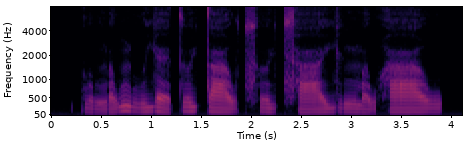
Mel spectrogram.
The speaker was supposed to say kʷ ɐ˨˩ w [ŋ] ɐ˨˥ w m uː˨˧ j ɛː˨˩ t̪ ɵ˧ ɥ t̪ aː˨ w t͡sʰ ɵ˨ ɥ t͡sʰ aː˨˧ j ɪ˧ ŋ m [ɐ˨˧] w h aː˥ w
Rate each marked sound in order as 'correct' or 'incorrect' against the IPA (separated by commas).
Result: correct, correct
